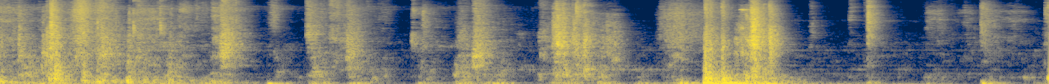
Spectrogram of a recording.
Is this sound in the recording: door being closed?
yes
